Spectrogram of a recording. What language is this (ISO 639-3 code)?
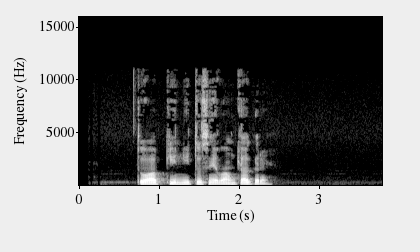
urd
